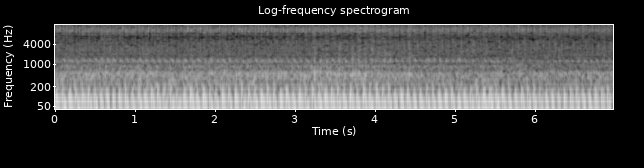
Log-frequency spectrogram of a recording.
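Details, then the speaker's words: Italian 250cc automatic scooter, revived after not starting, charging reading about 14 V: steady idle at roughly three pulses a second with a dry, rough krek-krek clatter over the thump when revved, cam chain rattle. "Coba saya naikkan benar Nah itu MP3 suara rantai keteng bahwa krek-krek gitu"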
